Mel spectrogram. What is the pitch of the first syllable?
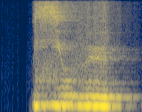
high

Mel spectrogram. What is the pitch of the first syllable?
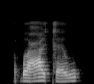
low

